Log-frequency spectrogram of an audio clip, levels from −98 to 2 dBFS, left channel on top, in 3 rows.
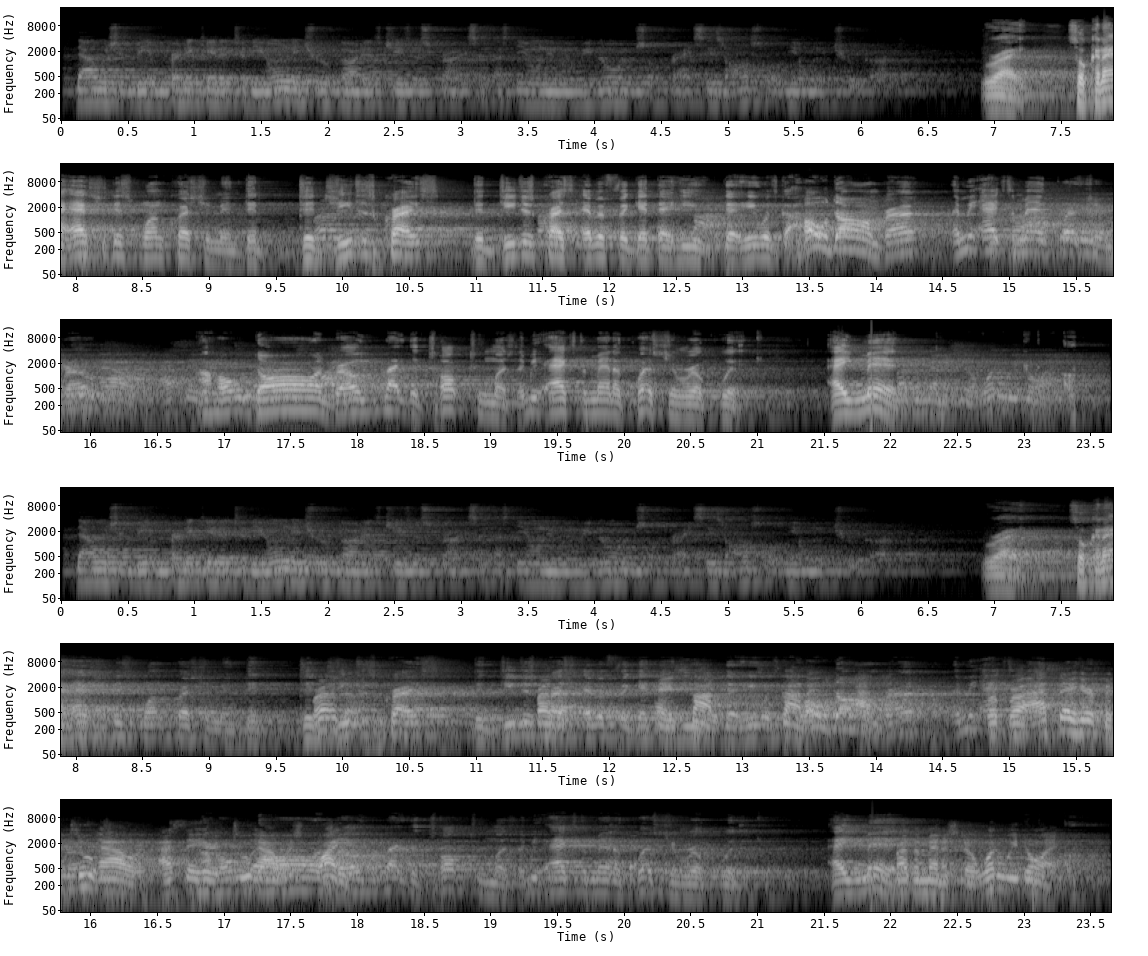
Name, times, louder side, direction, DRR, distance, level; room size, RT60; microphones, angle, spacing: voice 1, 0.1-6.2, equal, 10° left, 1 dB, 0.5 m, -51 dB
voice 2, 6.9-7.2 7.6-9.4 9.7-14.3 14.6-16.0 16.8-20.9 21.5-22.1 23.3-23.4, left 7 dB, 65° left, 12 dB, 0.3 m, -35 dB
voice 3, 9.8-10.2 11.5-11.8 12.3-12.9 13.3-14.0 14.8-18.0 20.0-20.1 22.0-23.3, right 7 dB, 80° right, 6 dB, 0.3 m, -38 dB
8.4 x 5.3 x 6.0 m, 2.6 s
head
